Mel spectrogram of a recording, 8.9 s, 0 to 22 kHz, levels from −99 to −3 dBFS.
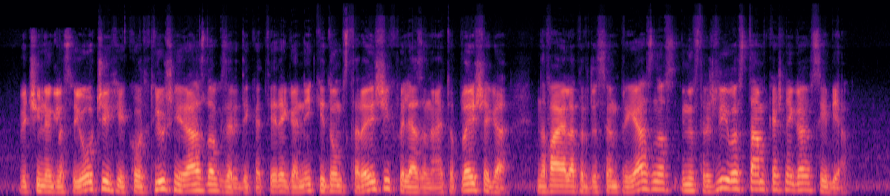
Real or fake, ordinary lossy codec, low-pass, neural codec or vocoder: real; Opus, 32 kbps; 19.8 kHz; none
